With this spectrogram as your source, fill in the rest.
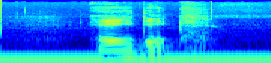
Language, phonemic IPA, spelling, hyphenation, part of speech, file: Dutch, /ˈeː.dɪk/, edik, edik, noun, Nl-edik.ogg
- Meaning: vinegar, especially dilute vinegar used as a drink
